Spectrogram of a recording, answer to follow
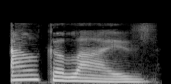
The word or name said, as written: alkalize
